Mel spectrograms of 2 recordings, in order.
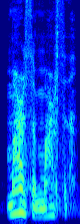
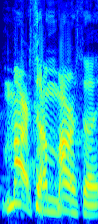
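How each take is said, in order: First: It is said in a tender, compassionate tone. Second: It is said in a harsh, frustrated tone.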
